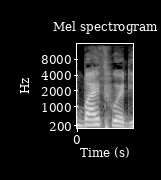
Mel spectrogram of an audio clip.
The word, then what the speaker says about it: Bythewood: Gina Bethwood. – Bythewood, yeah, yeah.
